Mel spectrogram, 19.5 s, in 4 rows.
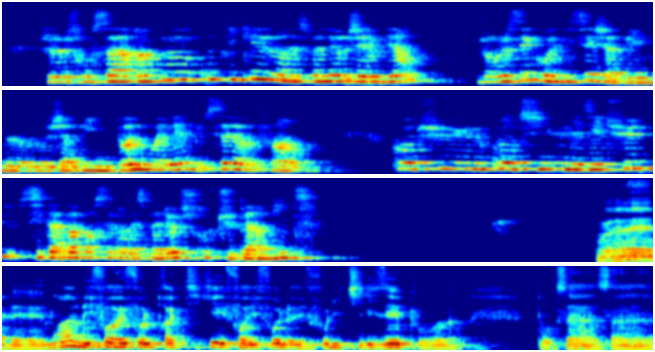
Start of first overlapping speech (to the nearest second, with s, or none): none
